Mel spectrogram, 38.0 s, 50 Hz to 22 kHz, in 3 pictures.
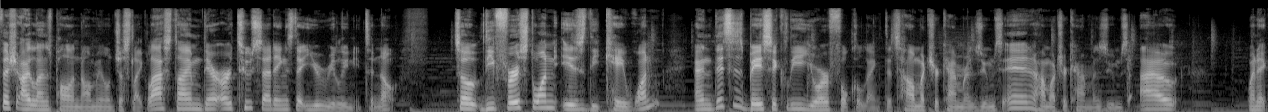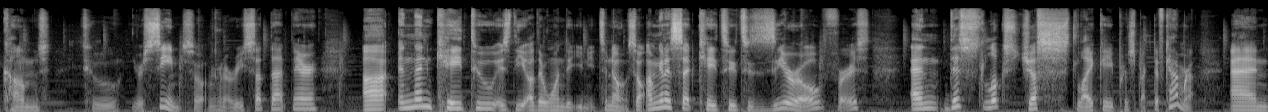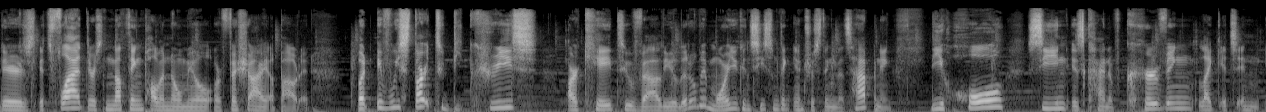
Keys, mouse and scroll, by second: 7.3-13.9 drag, 14.7 ctrl+z, 15.7 click, 16.6 ctrl+s, 17.9 click, 20.5-23.5 middle drag, 29.4-32.6 drag.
